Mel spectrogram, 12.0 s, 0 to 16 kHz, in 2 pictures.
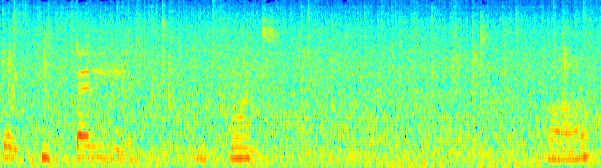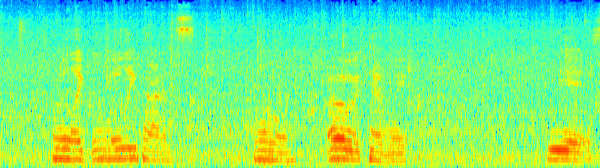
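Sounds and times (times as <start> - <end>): scattered raindrops: 0.0 - 12.0
steady rain falling: 0.0 - 12.0.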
